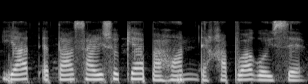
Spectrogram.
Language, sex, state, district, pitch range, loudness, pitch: Assamese, female, Assam, Kamrup Metropolitan, 200-235 Hz, -14 LUFS, 220 Hz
